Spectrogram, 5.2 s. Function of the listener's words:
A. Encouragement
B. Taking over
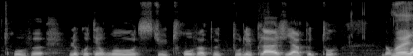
B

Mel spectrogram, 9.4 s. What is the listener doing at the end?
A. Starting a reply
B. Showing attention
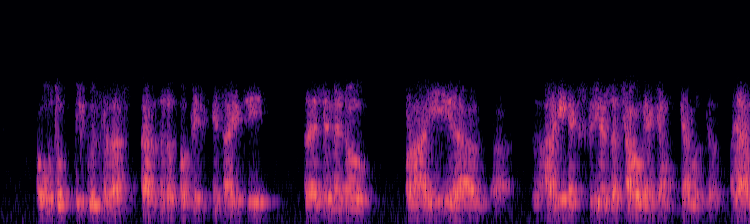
A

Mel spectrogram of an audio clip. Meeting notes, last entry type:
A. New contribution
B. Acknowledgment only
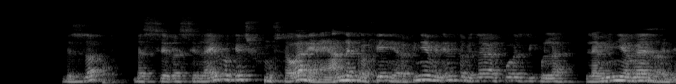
A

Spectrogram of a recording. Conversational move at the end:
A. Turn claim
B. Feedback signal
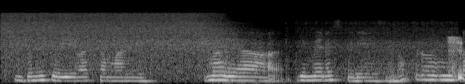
B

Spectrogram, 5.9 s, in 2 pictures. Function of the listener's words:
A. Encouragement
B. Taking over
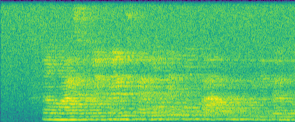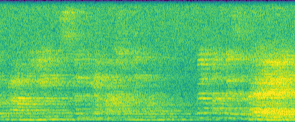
A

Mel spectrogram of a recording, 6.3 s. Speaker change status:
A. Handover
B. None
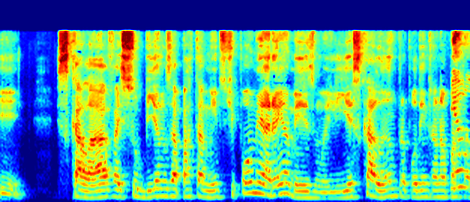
A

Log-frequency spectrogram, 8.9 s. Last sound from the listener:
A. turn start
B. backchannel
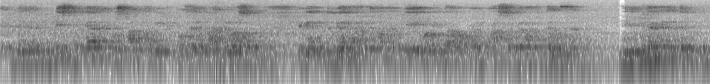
B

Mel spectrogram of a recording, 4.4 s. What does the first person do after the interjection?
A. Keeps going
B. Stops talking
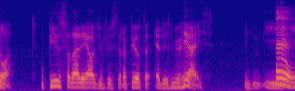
A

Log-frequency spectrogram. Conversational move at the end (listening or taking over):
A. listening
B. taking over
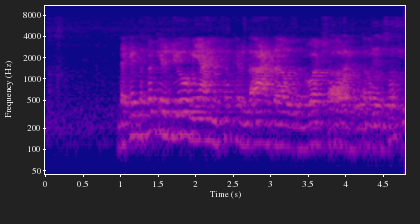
B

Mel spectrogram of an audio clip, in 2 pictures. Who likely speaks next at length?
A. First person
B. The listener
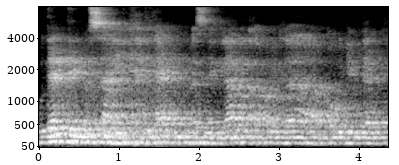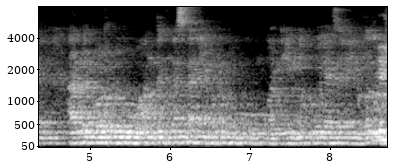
B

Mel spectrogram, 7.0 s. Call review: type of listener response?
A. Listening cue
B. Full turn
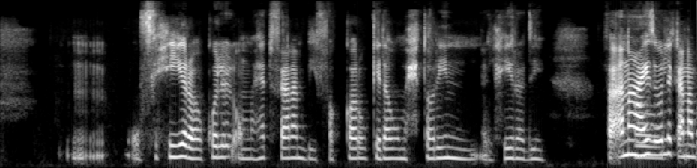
A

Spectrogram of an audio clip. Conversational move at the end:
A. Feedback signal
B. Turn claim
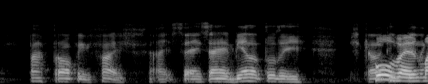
B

